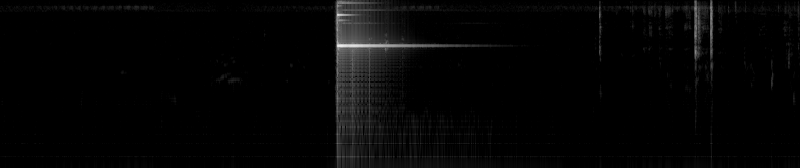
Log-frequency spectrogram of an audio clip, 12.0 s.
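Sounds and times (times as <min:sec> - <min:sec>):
bite bell ringing: 0:05.1 - 0:06.7
fishing rod clicks: 0:10.3 - 0:10.8.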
